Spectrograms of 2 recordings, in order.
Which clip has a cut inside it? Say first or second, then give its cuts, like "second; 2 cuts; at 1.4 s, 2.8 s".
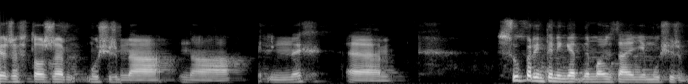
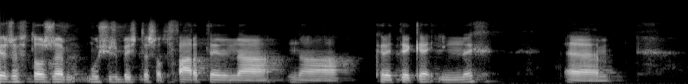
first; 3 cuts; at 1.2 s, 2.6 s, 3.4 s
